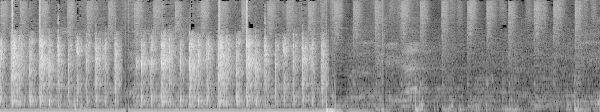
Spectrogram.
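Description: Music with a fast, even beat mixed with shouting voices, dropping abruptly to a faint level a little over three seconds in.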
